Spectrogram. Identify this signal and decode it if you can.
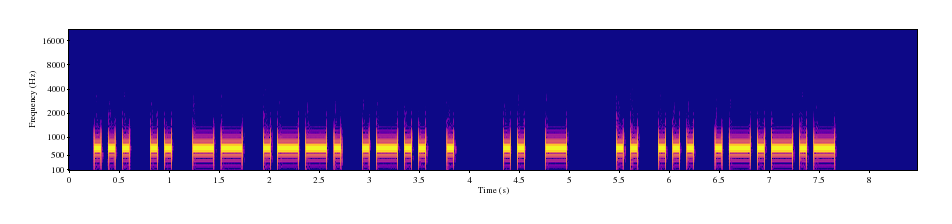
Morse code, heard as a keyed tone, about 17 wpm, 700 Hz. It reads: SIMPLE IT IS.
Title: Sentences from Top 400 Words and Abbreviations 17wpm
